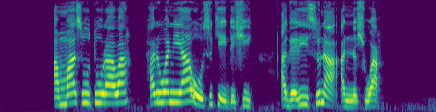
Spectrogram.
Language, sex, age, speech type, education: Hausa, female, 60+, read, primary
